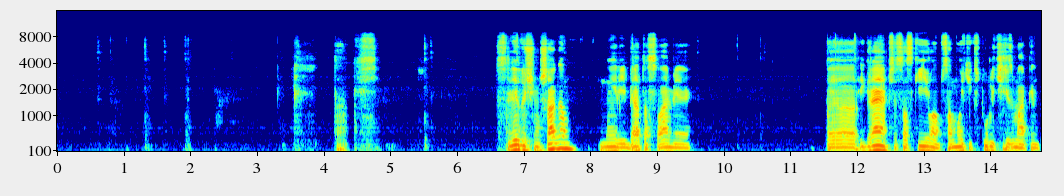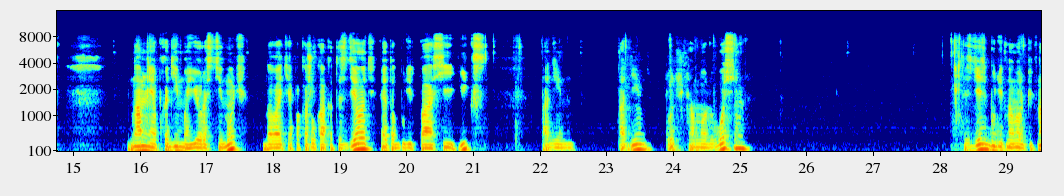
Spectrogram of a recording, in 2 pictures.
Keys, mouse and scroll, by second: 1.2 shift+middle click, 4.9 scroll up 2, 5.4-6.9 middle drag, 9.2 scroll down 2, 10.0 middle click, 10.9-11.5 scroll up 4, 11.5 middle click, 21.1-25.9 drag, 27.9-29.5 drag.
